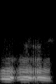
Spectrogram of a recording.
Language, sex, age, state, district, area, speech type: Manipuri, male, 30-45, Manipur, Ukhrul, rural, conversation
